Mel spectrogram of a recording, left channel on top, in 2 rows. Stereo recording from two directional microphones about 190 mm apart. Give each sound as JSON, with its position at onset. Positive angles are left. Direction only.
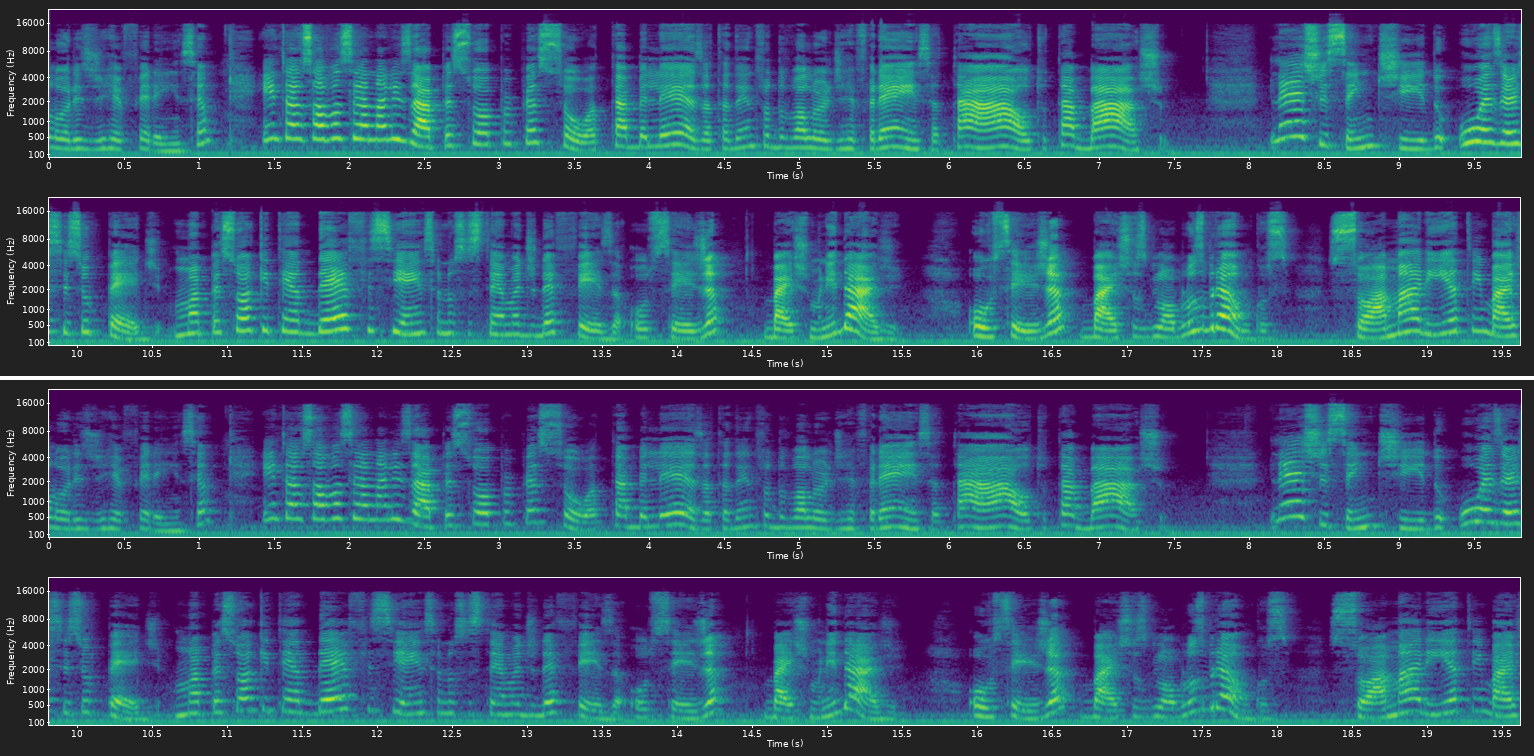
{"t": 0.0, "sound": "a woman's voice", "side_deg": 40}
